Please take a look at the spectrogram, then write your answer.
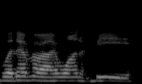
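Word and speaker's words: Watevra Wa'Nabi: I didn't realize it was whatever I want to be is kind of how it, and let me see, let me show you the cover.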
